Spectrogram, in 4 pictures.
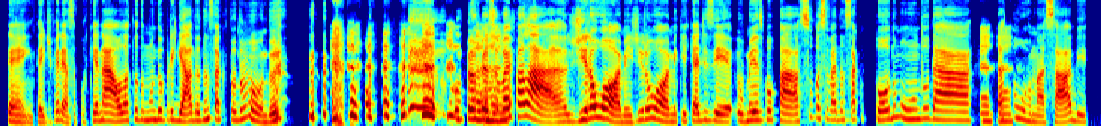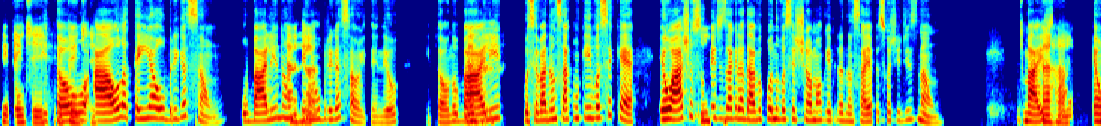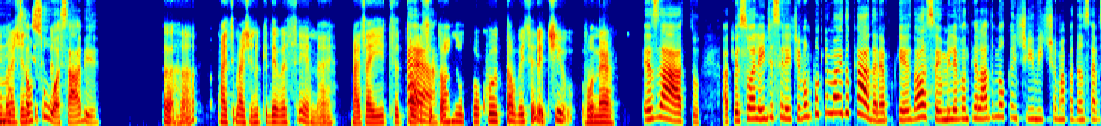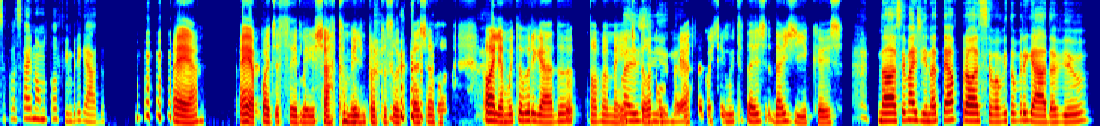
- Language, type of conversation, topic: Portuguese, podcast, O que mais te chama a atenção na dança, seja numa festa ou numa aula?
- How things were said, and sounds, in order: laugh; tapping; other background noise; laugh; laugh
